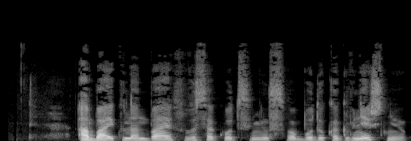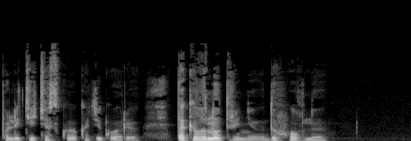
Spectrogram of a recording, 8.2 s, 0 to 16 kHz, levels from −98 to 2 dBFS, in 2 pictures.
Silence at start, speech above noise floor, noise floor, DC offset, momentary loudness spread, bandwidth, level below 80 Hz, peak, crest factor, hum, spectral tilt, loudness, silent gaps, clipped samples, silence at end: 0.8 s; 53 dB; -78 dBFS; under 0.1%; 16 LU; 10.5 kHz; -76 dBFS; -2 dBFS; 24 dB; none; -6 dB/octave; -26 LUFS; none; under 0.1%; 0.85 s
